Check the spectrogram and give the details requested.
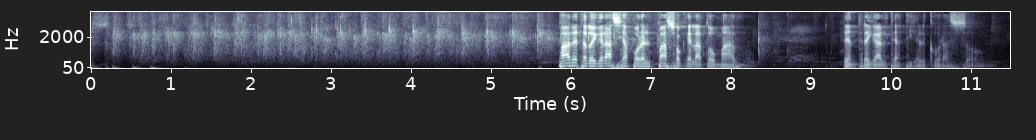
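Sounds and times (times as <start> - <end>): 
audience applause: 0.0 - 6.4
speech: 5.9 - 8.2, 9.4 - 11.2.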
